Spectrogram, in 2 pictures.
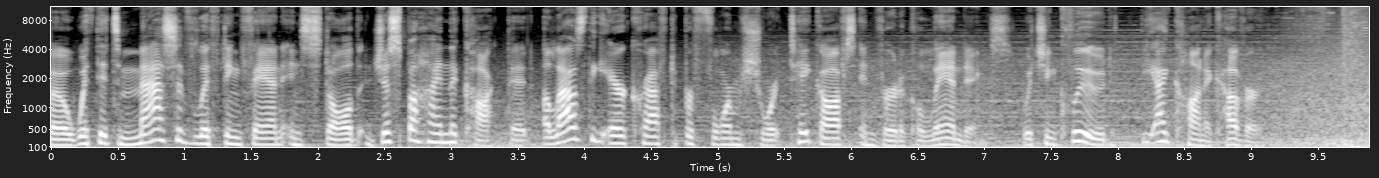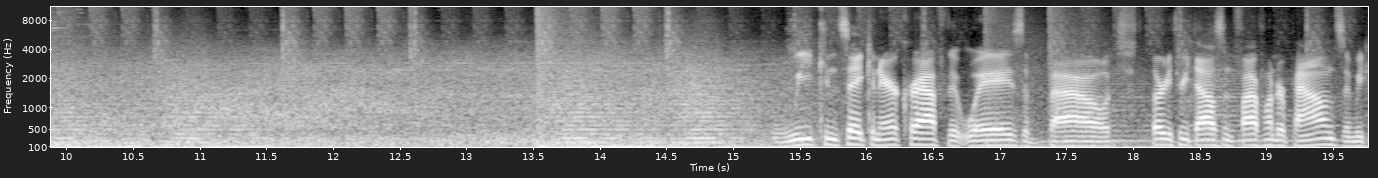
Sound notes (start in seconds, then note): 9.4 aircraft humming; 9.4 tensed music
